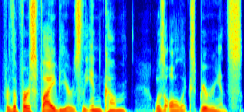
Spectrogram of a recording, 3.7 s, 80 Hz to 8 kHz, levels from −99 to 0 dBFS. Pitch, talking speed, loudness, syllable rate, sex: 125 Hz, 165 wpm, -19 LUFS, 4.6 syllables/s, male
